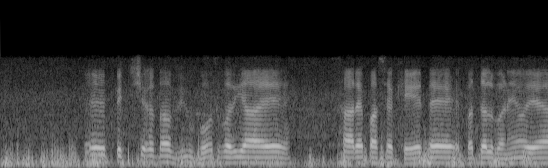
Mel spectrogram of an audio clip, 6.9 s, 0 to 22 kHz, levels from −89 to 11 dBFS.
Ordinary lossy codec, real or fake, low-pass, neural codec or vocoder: Opus, 16 kbps; real; 5.4 kHz; none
